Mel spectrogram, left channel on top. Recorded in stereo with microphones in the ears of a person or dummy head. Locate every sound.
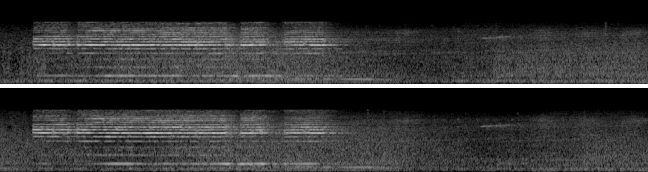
0.3 s a car horn: 35° right (ahead or behind), 7 m; by 6.4 s 10° right (ahead or behind), 14 m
